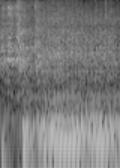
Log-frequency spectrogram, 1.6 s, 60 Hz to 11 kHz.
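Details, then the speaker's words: Speed 400 motorcycle, single cylinder: fuel pump primes, starter whirs briefly, engine catches and settles into an even, steady thump; normal clean start, can start with or without the clutch held. "Uh you can hold the clutch in and start it um with this, or you can not hold the clutch in."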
